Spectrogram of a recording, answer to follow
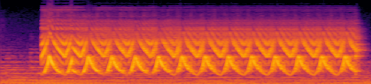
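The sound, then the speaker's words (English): A megaphone's built-in alarm, set off with its alarm button, wails in rapid, repeating up-and-down siren sweeps, loud and steady for about four seconds with no talking, then cuts off. “This is like a little alarm button that it has.”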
